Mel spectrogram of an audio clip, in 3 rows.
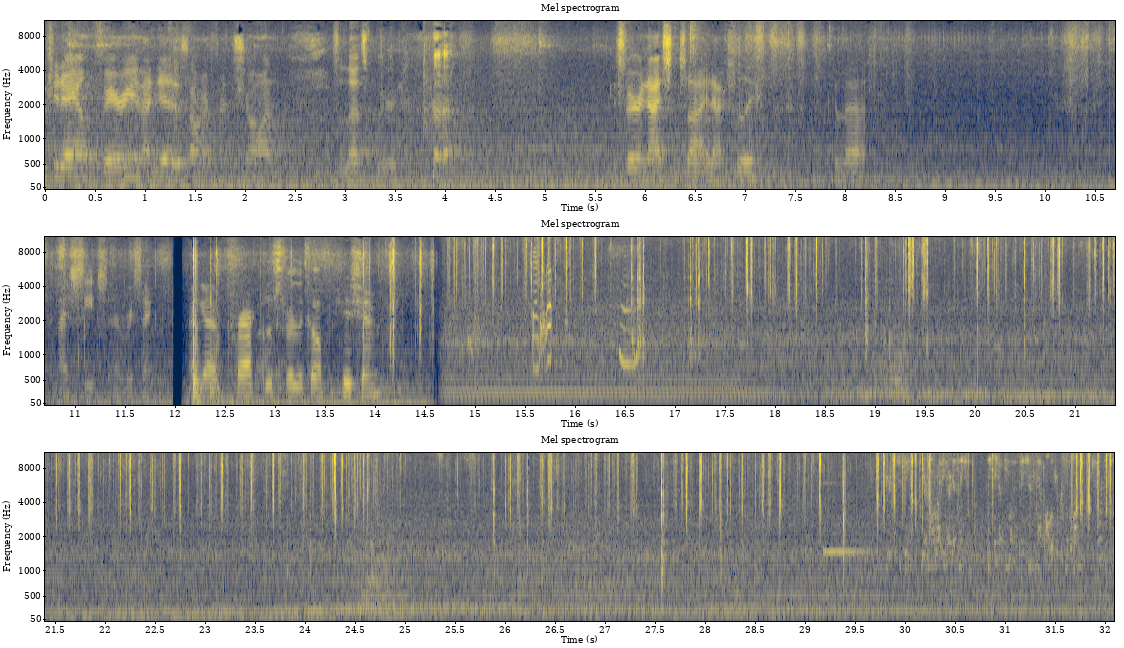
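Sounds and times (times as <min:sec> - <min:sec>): steady background hum: 0:14.2 - 0:32.0
plastic puzzle cube clicking: 0:14.7 - 0:24.8, 0:25.4 - 0:30.3.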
